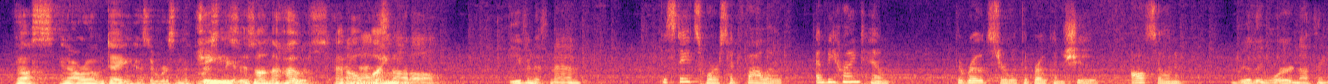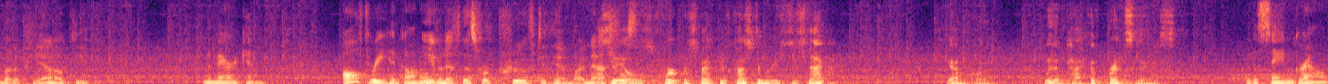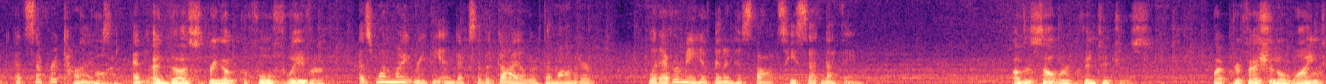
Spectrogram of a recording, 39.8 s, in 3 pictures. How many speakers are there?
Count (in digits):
4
